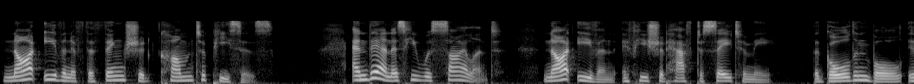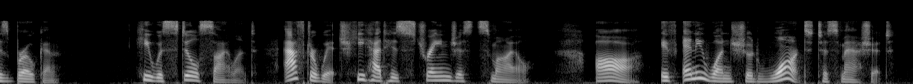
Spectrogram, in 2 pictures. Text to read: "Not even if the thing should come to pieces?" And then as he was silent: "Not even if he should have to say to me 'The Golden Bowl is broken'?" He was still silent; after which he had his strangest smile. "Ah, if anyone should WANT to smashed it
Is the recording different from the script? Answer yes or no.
yes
